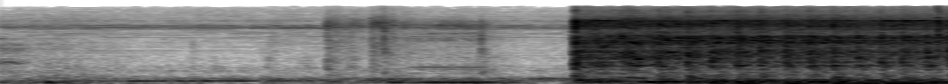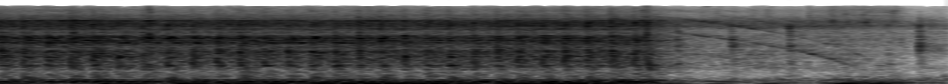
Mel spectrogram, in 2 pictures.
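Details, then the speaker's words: Jeep Cherokee, after computer reset three times, throttle floored throughout: starter churns steadily about three turns a second for five seconds, only coughs at the end. Extended crank, hard start. "oh it tried to kick at the end there"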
